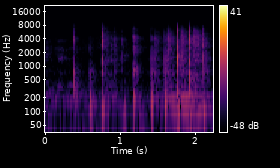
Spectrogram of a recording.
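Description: A freshly baked loaf from a Zojirushi bread machine, well risen with new yeast and with the dough hook still inside, is tapped ten times in quick, uneven succession. Each tap is a short, dry, hollow knock with almost no ring. The loaf sounds hollow, as a properly baked loaf should.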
